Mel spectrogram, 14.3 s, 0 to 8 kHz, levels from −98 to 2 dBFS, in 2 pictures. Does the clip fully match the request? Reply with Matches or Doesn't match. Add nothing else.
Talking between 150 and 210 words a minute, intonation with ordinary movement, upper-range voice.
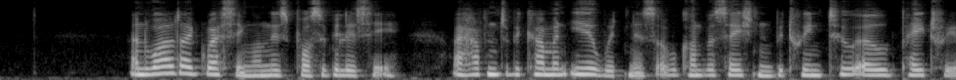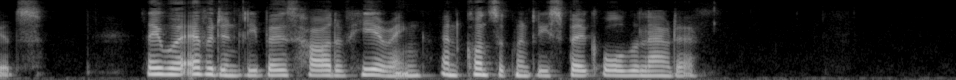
Doesn't match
